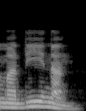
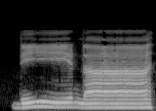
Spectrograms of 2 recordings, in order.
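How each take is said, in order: First: The word ends with an n sound. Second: The word ends with a lengthened vowel, no n. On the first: The reading continues into the next word. "Harusnya kan bacanya nan karena fathatain" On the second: The reader stops at this word. "maka tanwinnya diganti bacanya panjang atau mat"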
